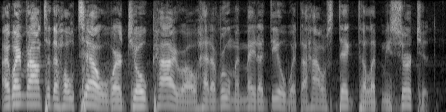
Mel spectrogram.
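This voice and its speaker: A man's voice: fairly high pitch, normal speed, lightly acted. A man plays a tough private eye with a slightly raised voice and clipped, sardonic delivery. He narrates in hard-boiled fashion, with faint music running under the radio drama. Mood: narrating.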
